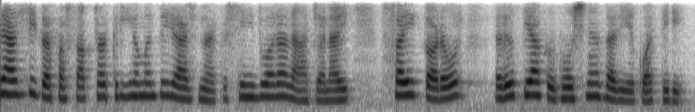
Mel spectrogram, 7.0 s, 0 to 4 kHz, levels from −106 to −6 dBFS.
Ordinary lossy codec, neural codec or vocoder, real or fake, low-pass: none; codec, 16 kHz, 0.5 kbps, FunCodec, trained on Chinese and English, 25 frames a second; fake; 3.6 kHz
